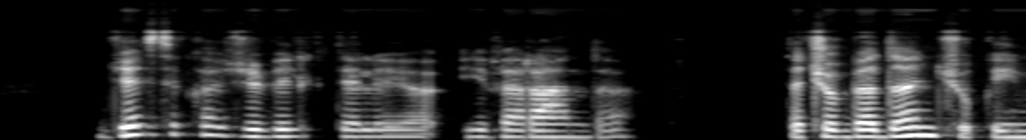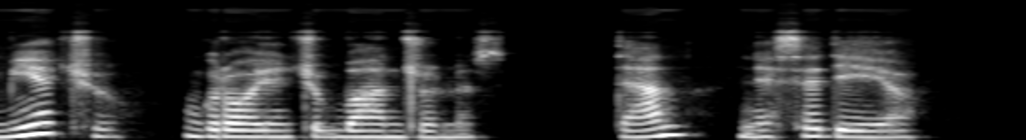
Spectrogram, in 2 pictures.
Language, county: Lithuanian, Utena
